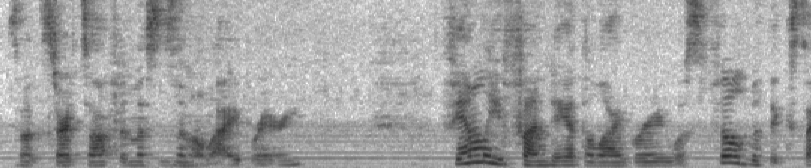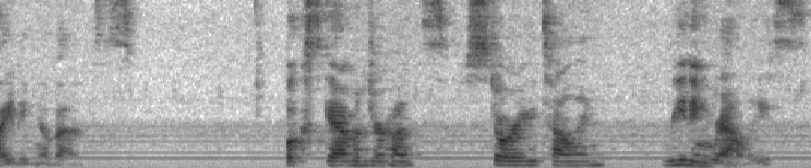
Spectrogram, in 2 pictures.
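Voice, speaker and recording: A woman reading a picture book aloud to children in an expressive, measured storytelling style. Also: lowish voice, gravelly, faint music behind, rough recording.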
